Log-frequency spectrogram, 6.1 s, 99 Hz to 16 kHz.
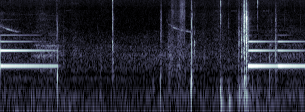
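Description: A steady, high-pitched electrical whine in a 1997 Toyota Supra Turbo's cabin cuts off about a second in as the car's power is switched off. A few sharp clicks of the key and switches follow, and the whine comes back near the end as the power is switched on again.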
